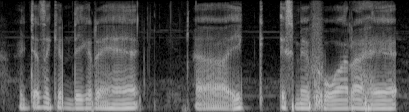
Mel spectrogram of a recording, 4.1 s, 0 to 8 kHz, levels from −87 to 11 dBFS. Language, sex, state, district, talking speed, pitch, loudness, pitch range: Hindi, male, Uttar Pradesh, Muzaffarnagar, 160 wpm, 115 Hz, -19 LUFS, 110-120 Hz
